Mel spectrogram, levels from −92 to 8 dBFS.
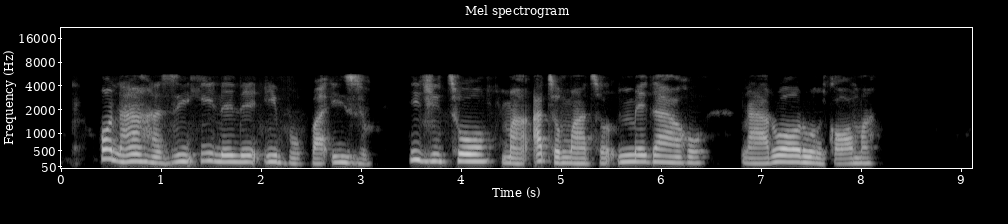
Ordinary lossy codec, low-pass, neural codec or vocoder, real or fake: none; 5.4 kHz; codec, 16 kHz, 4 kbps, X-Codec, HuBERT features, trained on LibriSpeech; fake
